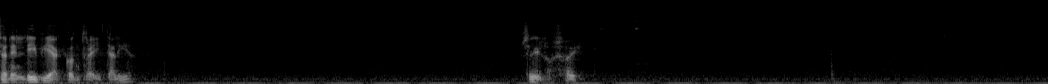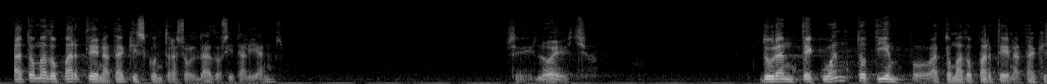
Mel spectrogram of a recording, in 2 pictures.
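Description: A man speaks calmly and firmly, with long pauses.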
